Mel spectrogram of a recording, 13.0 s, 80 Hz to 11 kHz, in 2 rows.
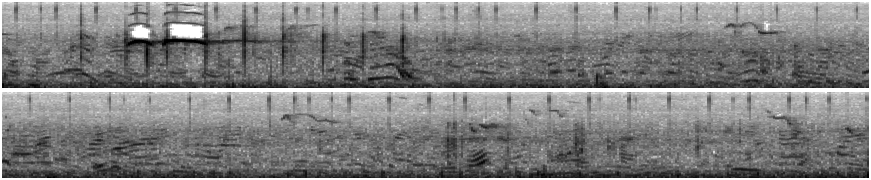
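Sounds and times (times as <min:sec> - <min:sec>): quiet voices: 0:00.0 - 0:13.0.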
